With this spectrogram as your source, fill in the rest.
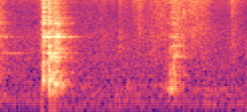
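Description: A washed, blackened cooking pot is handled, giving one sharp metallic clank followed a second later by a softer knock, close and otherwise quiet.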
